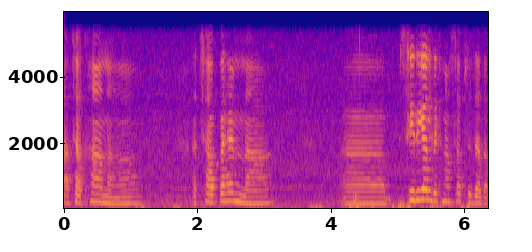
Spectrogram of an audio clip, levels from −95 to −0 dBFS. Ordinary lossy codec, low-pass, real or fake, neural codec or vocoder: AAC, 48 kbps; 5.4 kHz; real; none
